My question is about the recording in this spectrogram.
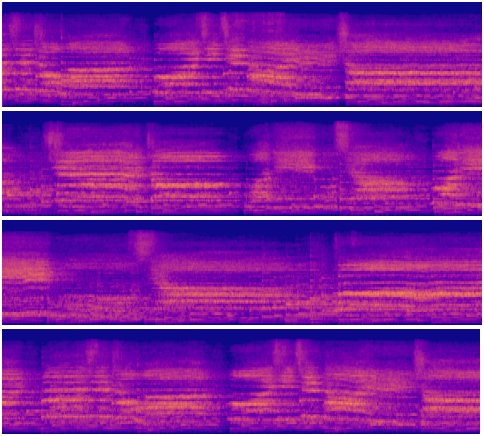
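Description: Children's choir singing a song together with musical accompaniment.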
